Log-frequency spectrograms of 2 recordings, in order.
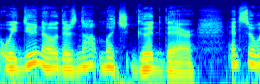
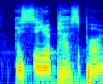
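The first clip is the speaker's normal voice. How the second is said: imitated French accent. Retelling a shop clerk asking for a passport: imitating a French accent. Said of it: "they ask us in their French accent".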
